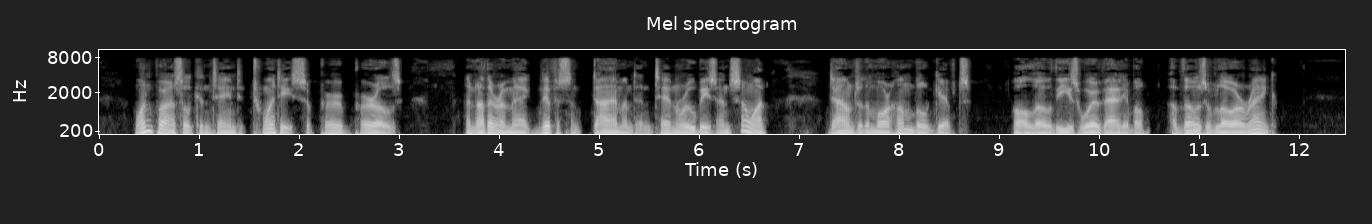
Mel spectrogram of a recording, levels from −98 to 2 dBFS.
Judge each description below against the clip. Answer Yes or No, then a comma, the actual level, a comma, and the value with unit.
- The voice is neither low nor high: No, very low, 95 Hz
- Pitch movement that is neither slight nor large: Yes, average, 3.3 semitones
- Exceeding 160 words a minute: No, average, 150 wpm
